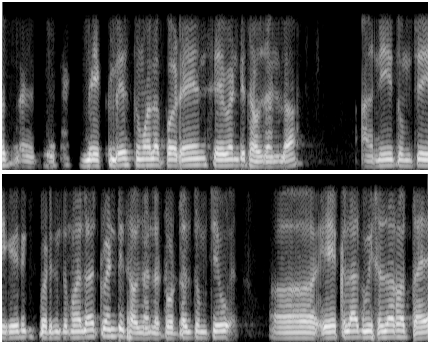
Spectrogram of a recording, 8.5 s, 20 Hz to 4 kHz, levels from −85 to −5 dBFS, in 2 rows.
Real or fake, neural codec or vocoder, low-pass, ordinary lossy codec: fake; vocoder, 22.05 kHz, 80 mel bands, Vocos; 3.6 kHz; none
